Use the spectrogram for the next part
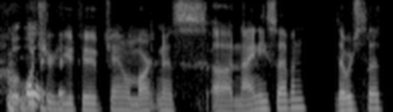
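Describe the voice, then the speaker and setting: A man's voice: mid-range voice, a little fast, clear, resonant tone, no echo. A man chatting casually on a group call, reading out chat messages and laughing along. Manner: laughing, reads chat aloud.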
